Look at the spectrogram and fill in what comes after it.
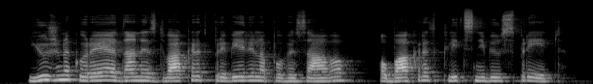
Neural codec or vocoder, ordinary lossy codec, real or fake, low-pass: none; none; real; 14.4 kHz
